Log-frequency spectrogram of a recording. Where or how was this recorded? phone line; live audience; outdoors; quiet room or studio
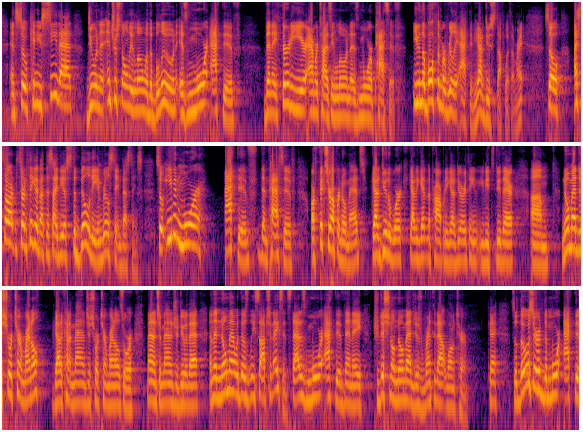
live audience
